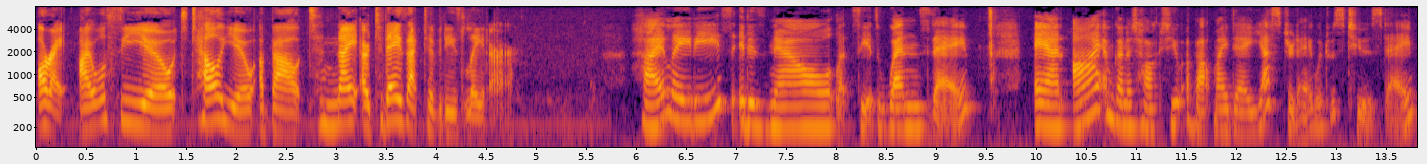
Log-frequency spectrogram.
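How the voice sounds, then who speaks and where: A woman speaks at a moderate pace with lively intonation, an animated, bright and sharp tone, and big swings in loudness, on a very clean recording with a silent background. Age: 40s. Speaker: lifestyle vlogger. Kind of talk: video diary.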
